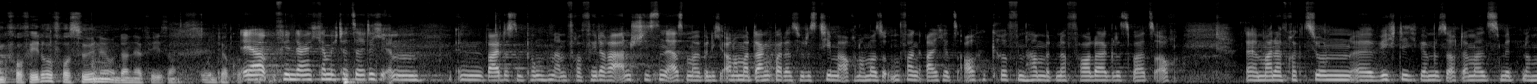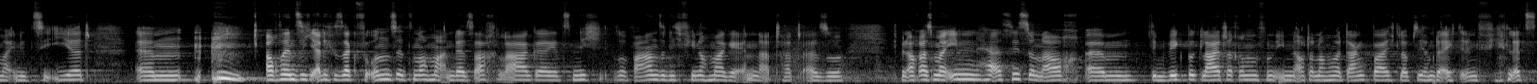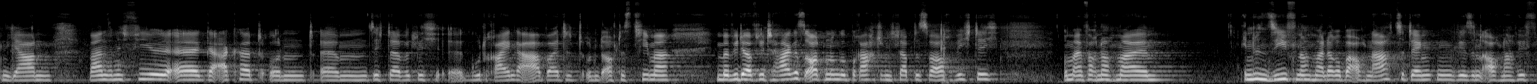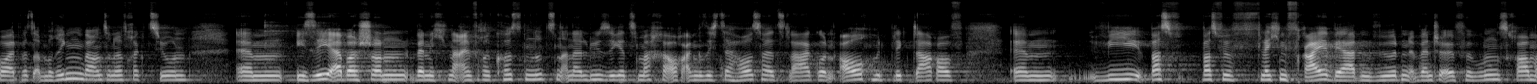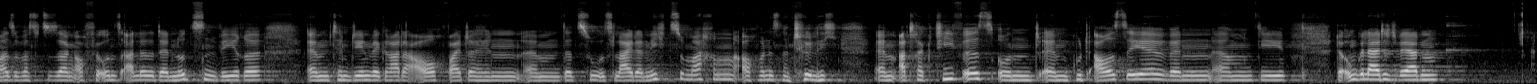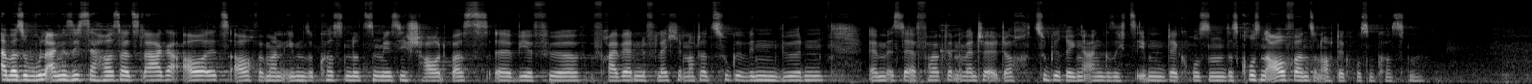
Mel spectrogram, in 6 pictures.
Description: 5. BaUStA Ausschuss in Freiburg: Leben unter Hochspannungsleitungen soll bleiben - Verlegung und Vergrabung für Stadt zu teuer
